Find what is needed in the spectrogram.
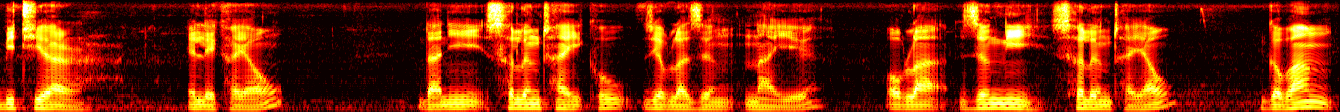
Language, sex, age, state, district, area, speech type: Bodo, male, 45-60, Assam, Chirang, rural, spontaneous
